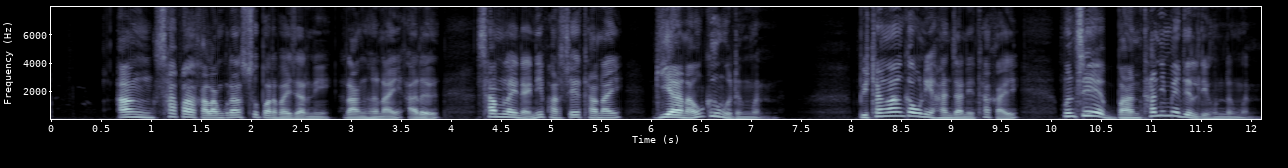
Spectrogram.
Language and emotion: Bodo, surprised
